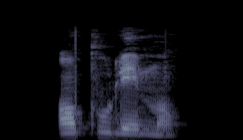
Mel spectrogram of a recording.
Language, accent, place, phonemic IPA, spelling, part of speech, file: French, France, Lyon, /ɑ̃.pu.le.mɑ̃/, ampoulément, adverb, LL-Q150 (fra)-ampoulément.wav
- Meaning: exaggeratedly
